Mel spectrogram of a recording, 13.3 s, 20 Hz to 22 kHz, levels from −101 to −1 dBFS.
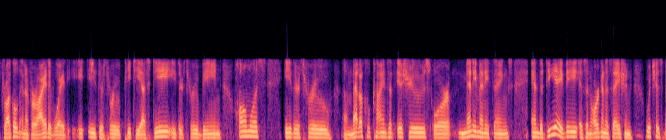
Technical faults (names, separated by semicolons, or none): G.729 codec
